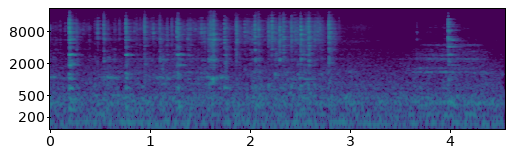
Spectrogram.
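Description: A spoon or utensil working through banana bread batter in a bowl, quiet rapid scraping and tapping strokes in a busy rhythm that fades after a few seconds, faint and close, no talking.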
